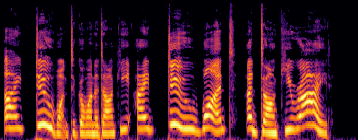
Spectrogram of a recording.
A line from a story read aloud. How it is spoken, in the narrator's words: suddenly, I sat up and called out as loud as I could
